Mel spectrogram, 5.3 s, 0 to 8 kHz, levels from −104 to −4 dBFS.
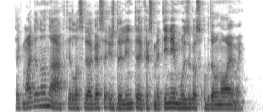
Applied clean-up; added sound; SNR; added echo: none; none; none; none.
